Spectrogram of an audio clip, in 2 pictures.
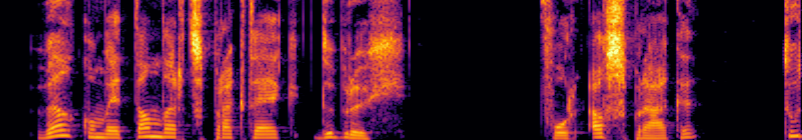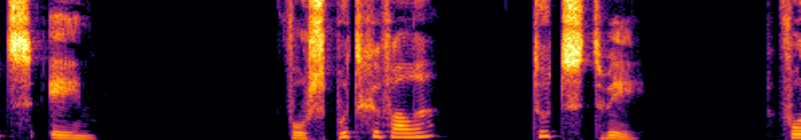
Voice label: flemish ivr; flemish voice actors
